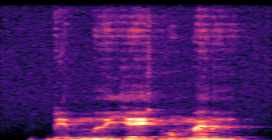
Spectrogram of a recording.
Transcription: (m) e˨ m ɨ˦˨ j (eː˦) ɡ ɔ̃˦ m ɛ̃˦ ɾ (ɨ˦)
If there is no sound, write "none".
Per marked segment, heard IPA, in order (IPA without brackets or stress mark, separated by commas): ɓ, eː˦, ɨ˦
